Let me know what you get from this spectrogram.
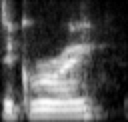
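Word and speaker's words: DeGruy: Joy, the one um I think it's pronounced Degroy, her last name, um with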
